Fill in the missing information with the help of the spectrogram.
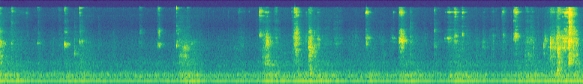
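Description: A small handheld stapler clicking staples through thin cereal-box cardboard, amid rustling of the cardboard as it is handled; a handful of scattered clicks, the loudest crunch near the end.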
